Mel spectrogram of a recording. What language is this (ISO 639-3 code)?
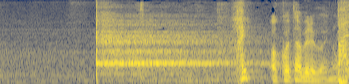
jpn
